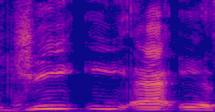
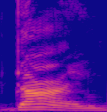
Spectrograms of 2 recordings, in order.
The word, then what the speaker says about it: Gein: It's E-D, and his last name is G-E-I-N. Some people say his last name is Gein, but I just say Ed Gein. That's how I pronounce the shit.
